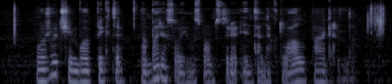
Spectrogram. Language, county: Lithuanian, Kaunas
